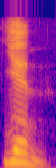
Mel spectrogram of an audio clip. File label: "ien4", taiwanese syllables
